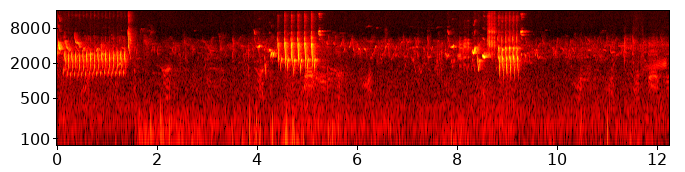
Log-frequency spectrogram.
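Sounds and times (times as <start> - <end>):
common nightingale singing: 0.0 - 12.2.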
